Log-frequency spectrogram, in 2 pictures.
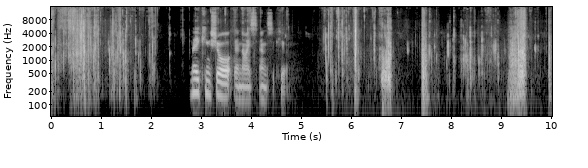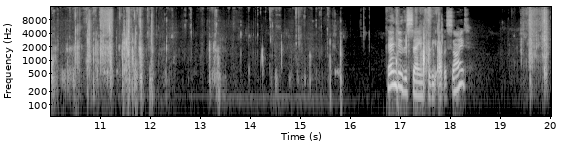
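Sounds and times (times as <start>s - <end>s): plastic bag crinkling: 0.0s - 2.7s, 5.4s - 15.9s, 19.2s - 20.0s.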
